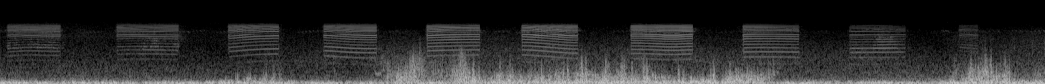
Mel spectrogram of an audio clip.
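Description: A paragliding variometer beeping, about ten short pitched beeps roughly a second apart: the climb tone that signals the glider is rising in lift. Wind rushes on the microphone under the beeps and grows louder from about four seconds in.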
